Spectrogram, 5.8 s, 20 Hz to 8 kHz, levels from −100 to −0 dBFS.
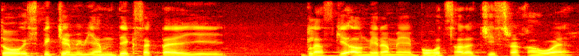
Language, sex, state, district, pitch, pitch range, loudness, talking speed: Hindi, male, Meghalaya, West Garo Hills, 125 Hz, 120-135 Hz, -17 LUFS, 195 wpm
